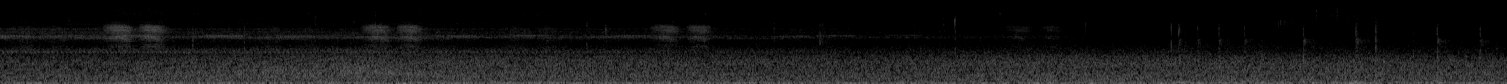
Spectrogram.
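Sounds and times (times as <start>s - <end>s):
high insect trill: 0.0s - 11.3s
low background hiss: 0.0s - 15.0s.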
